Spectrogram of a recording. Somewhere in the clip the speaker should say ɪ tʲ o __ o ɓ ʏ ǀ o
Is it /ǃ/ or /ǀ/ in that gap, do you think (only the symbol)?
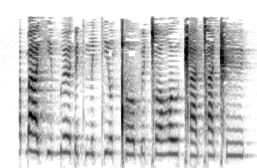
ǃ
